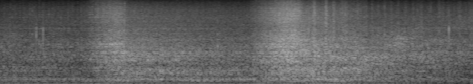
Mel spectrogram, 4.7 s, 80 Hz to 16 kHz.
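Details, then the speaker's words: 1979 Chevrolet Caprice Aero Coupe after repairing a bad freeze plug, just started: engine swells through two clean revs and drops back, even with no misses, knocks or rattles; running smooth and leak-free. "yeah listen to her purr"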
